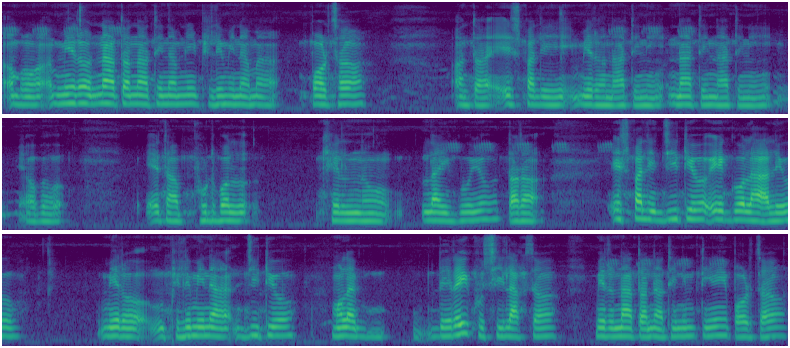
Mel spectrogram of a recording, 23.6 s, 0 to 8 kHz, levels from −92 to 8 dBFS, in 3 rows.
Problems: none marked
